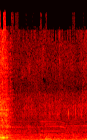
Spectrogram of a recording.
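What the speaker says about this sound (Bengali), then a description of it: "আলুটাকে বাড়িয়েই ভাজছি," Potato pieces frying in hot oil in a pan over high heat, a brief steady sizzle with a soft clatter at the start.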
